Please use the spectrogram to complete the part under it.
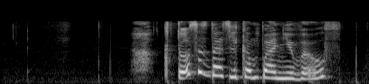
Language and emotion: Russian, positive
